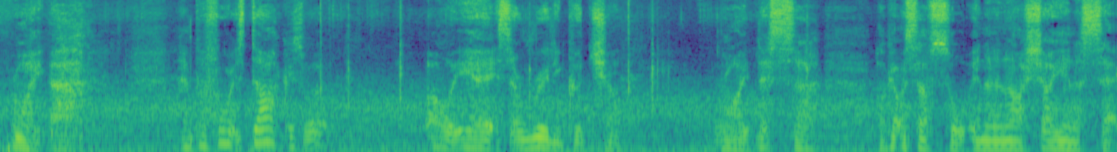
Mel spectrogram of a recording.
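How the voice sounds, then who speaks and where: A man at a moderate pace with lively intonation and long, frequent pauses, over noticeable background noise. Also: dry sound with no echo. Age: 50s. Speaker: angling video maker. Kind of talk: casual vlog narration. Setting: outdoors. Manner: hesitant, filler-heavy. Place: open country. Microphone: phone near.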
